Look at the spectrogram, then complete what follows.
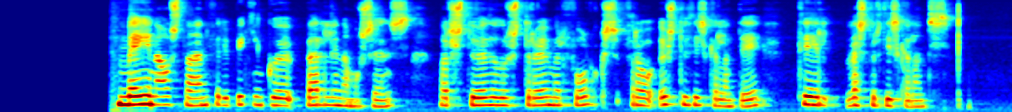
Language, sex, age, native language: Icelandic, female, 40-49, Icelandic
